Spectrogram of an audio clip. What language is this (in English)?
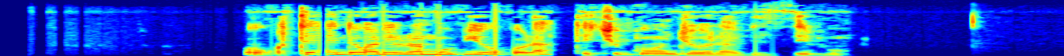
Ganda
